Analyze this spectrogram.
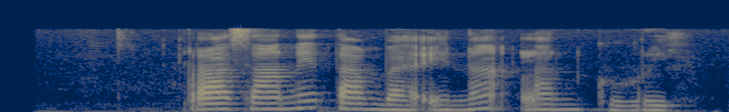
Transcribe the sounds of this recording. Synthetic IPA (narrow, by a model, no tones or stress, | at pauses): rasanet̪ambaɦʔḛnaʔlanɡ̥uɾɪh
